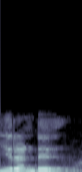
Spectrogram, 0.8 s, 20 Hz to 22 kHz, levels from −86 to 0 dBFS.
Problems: continuous background conversations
